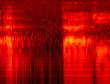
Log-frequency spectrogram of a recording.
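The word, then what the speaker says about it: التاجر: बार हो जाती है जैसे अलताज नहीं है ये लाम लाम यहां पर साइलेंट है ला लाम का प्रोनंसिएशन नहीं होगा ते का प्रोनंसिएशन दो बार होगा अता जर यानी एक बार एक बार आधा ता है फिर पूरा ता है अ ताजिर अ ताजिर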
